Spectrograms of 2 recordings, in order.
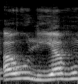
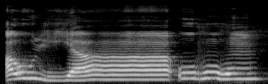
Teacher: بڑی مد کو بھی ادا کرنا ہے اور حمزہ پہ پیش ہے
